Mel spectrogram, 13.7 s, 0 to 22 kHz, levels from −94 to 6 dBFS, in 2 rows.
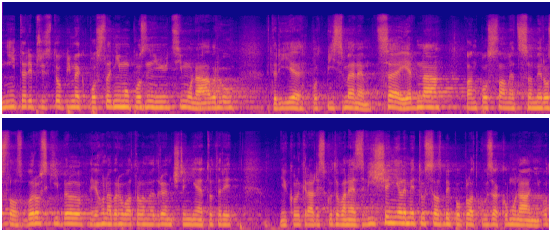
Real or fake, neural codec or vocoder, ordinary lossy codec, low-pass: fake; vocoder, 44.1 kHz, 128 mel bands every 512 samples, BigVGAN v2; AAC, 96 kbps; 14.4 kHz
